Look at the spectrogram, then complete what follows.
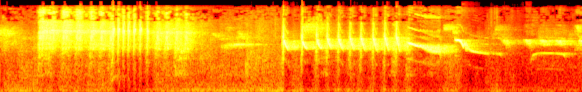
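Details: Loud, sharp white-eared bulbul song recorded for training competition birds: a long fast trill, a second rapid pulsed run, then clear falling and level whistles.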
